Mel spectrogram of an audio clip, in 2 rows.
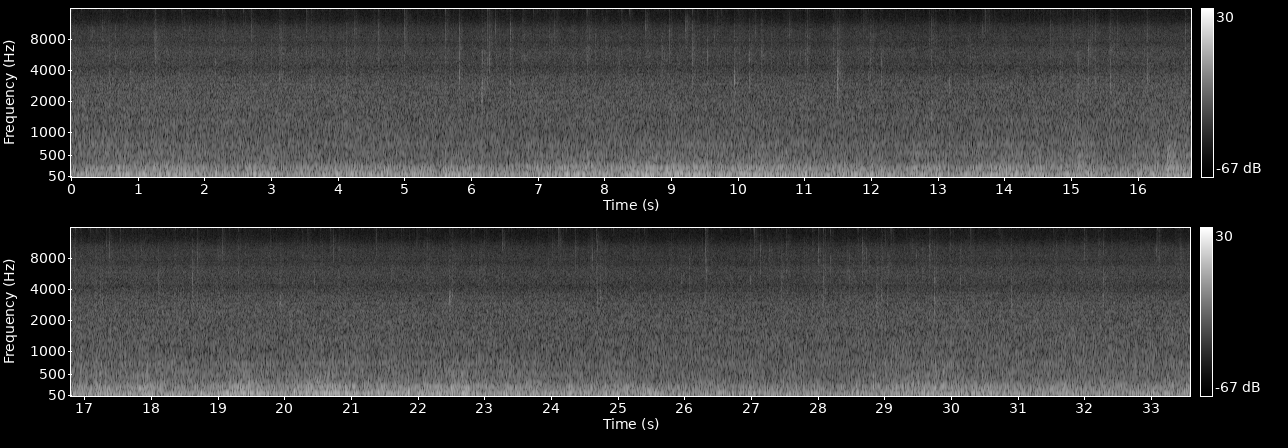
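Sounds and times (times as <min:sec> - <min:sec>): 
heavy to medium rain ambience: 0:00.0 - 0:33.5.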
